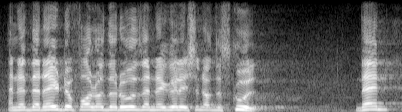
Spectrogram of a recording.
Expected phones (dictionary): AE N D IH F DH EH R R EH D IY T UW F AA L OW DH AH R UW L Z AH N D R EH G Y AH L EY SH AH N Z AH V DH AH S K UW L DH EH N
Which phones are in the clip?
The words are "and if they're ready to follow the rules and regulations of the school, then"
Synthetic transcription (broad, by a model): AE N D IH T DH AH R R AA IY T UW F AA L OW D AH R UW L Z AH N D R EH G Y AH L EY SH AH N AH V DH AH S K UW L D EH N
